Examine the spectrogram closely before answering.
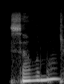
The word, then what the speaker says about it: Salomon: So fifth place Matias Kibbers of Switzerland running for how do you pronounce it Caitlyn? Salomon. Salomon.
